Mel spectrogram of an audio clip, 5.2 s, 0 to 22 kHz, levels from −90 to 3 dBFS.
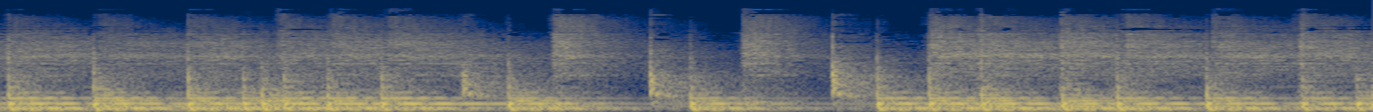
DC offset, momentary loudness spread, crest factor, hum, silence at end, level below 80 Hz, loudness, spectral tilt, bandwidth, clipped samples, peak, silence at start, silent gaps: under 0.1%; 6 LU; 12 dB; none; 0 s; -42 dBFS; -19 LUFS; -6.5 dB/octave; 13.5 kHz; under 0.1%; -6 dBFS; 0 s; none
